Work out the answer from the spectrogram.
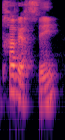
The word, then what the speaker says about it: traverser: So here are the 8 words I mispronounced. So I should have said the second time traverser, dans, tout, Afrique, chameau, serait, génial, nul.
